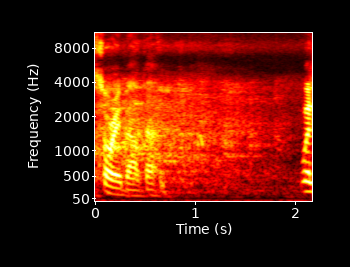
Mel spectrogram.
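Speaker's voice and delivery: ordinary talk, nothing marked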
